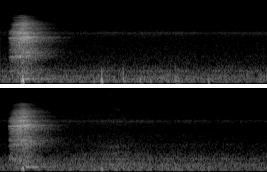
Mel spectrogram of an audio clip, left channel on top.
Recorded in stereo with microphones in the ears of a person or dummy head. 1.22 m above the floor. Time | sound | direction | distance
0.1 | a gasp | 45° right (ahead or behind) | 1.4 m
